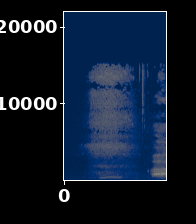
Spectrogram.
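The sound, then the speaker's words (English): A slow, deep cleansing breath during a guided breathing exercise: a soft airy breath swells and gradually fades. A louder, fuller breath sound then rises abruptly at the end. “Take a nice, slow, deep breath. Cleansing breath.”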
